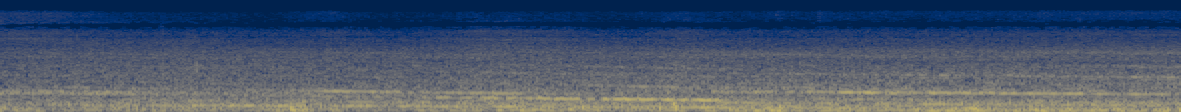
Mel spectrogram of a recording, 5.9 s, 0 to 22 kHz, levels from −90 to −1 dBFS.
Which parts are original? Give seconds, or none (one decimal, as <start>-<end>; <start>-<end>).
0.0-1.8; 5.0-5.9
